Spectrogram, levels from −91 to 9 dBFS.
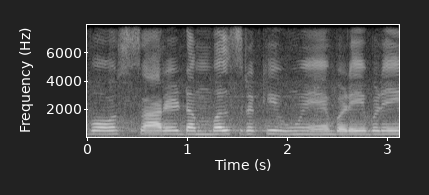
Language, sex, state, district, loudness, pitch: Hindi, female, Uttar Pradesh, Shamli, -16 LUFS, 235 Hz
